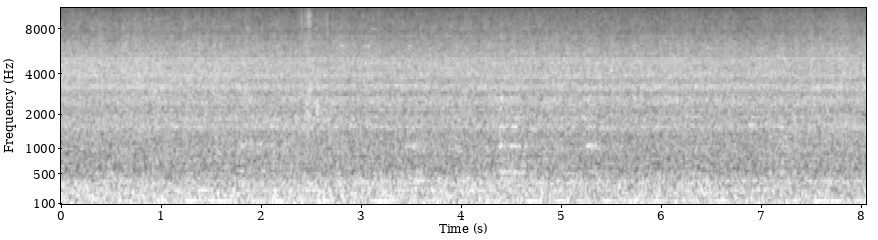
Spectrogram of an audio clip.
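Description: Coal train's hopper cars rolling past, a steady low rumble of wheels on the rails.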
